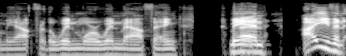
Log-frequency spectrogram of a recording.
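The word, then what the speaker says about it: Winmau: and even they were both ways it's technically win more it's technically win more it's technically when more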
